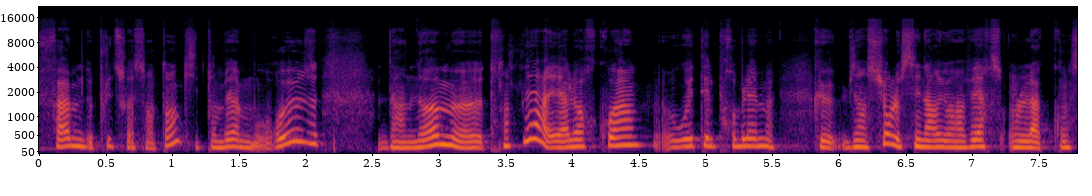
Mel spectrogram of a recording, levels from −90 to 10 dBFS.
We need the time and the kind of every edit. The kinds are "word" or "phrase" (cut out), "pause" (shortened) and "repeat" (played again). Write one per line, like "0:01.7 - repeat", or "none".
0:05.8 - word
